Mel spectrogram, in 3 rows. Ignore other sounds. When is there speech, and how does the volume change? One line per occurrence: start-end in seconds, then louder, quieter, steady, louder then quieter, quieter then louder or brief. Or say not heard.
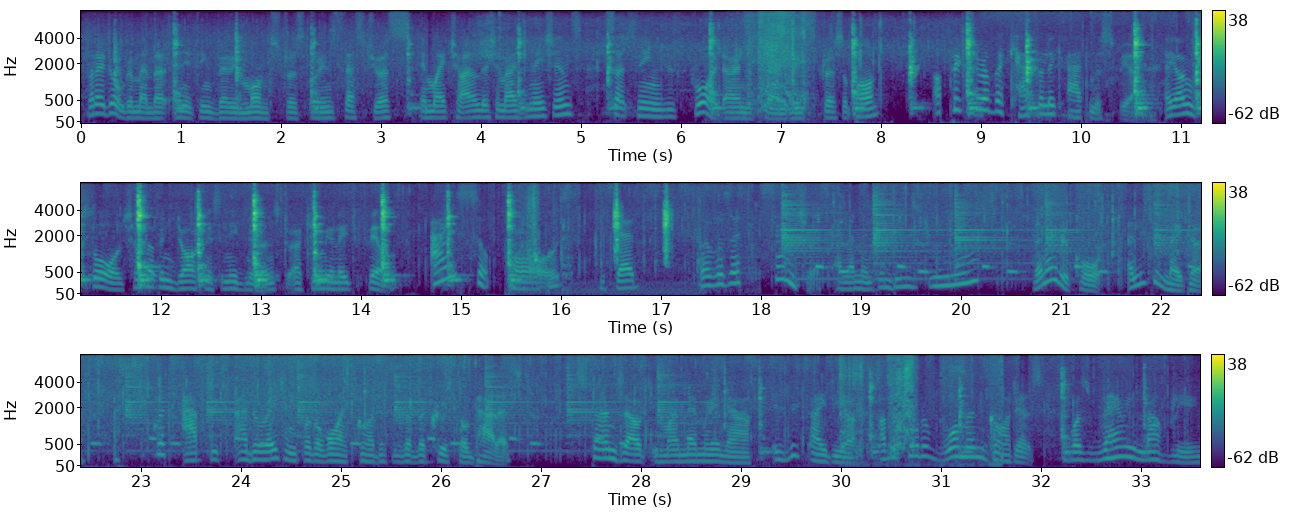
0.1-33.5 steady.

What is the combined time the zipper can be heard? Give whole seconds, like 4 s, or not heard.
5 s.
